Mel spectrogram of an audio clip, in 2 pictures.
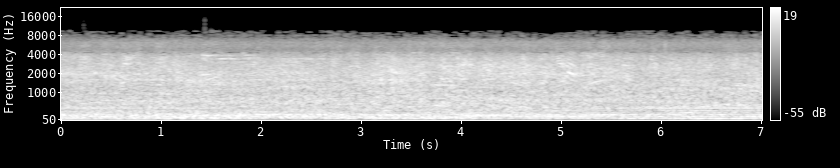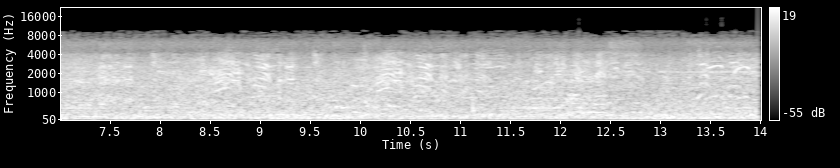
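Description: A loud, steady aircraft engine drone with a background murmur of voices.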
